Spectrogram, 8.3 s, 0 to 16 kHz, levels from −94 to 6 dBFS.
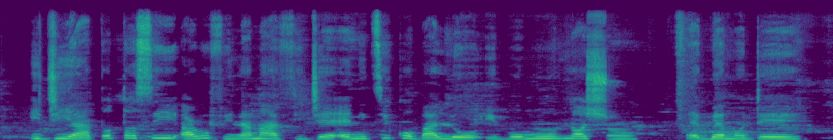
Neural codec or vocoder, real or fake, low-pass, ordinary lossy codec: none; real; 14.4 kHz; none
